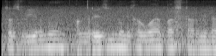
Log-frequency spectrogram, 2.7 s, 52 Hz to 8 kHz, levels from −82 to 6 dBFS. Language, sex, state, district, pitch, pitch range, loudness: Bhojpuri, male, Uttar Pradesh, Gorakhpur, 110 Hz, 105-115 Hz, -16 LUFS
